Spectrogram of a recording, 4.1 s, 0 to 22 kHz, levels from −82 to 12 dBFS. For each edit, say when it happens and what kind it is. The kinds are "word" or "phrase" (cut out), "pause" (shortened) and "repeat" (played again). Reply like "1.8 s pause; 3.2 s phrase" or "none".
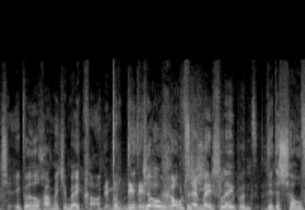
1.5 s word; 1.9 s word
